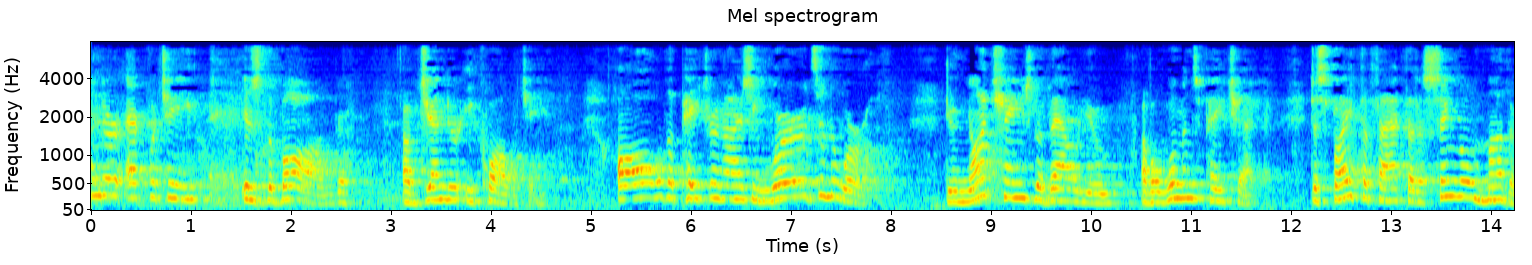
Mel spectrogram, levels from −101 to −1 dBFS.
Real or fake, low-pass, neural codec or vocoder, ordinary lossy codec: fake; 7.2 kHz; autoencoder, 48 kHz, 128 numbers a frame, DAC-VAE, trained on Japanese speech; MP3, 32 kbps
